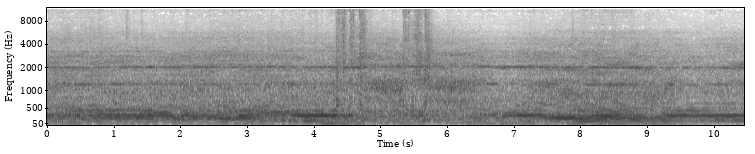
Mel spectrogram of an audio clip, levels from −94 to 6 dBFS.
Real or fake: real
